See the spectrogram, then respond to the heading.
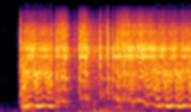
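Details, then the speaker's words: CMP engine cranking with no fuel filter: ragged uneven firings that never settle; seems short of fuel, heavy blow-by smoke from oil filter area, owner suspects rings; needs more battery, considering bump start. "That's a great sign. That's the most it's ever sputted. We need more battery."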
